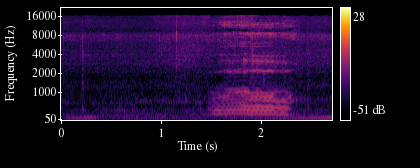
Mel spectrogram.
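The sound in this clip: A car driving on a gravel dirt road lined with trees and forest, making a steady rumbling road noise throughout while a man talks briefly over it.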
